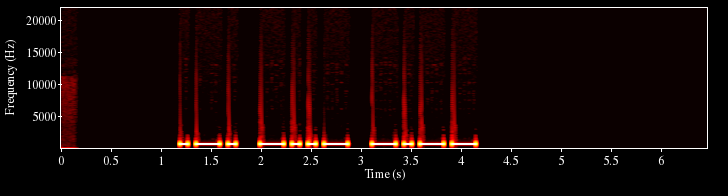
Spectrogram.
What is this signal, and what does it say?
Morse code, heard as a keyed tone, about 15 wpm, 700 Hz. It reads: RXY
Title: USA Call Sign Postfixes - 3 Letters 15wpm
